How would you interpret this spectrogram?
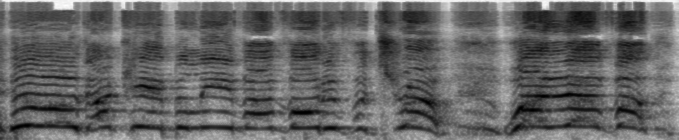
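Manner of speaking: high whiny mock lament of a regretful voter. Mocking upset Trump voters with a high, whiny lament. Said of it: "Where was every".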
